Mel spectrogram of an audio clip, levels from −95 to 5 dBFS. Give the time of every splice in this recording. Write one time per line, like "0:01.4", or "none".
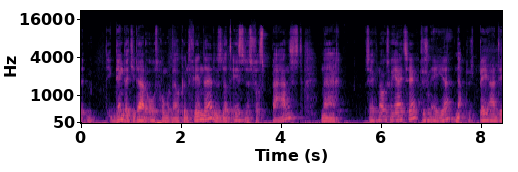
0:01.7
0:06.7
